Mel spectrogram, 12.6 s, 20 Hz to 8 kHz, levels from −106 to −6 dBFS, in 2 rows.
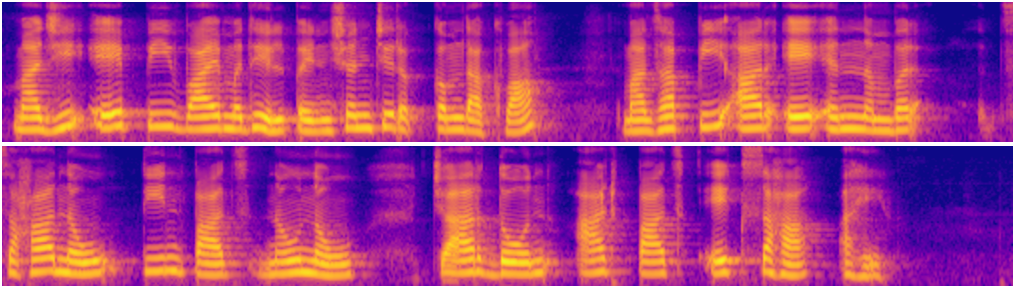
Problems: constant background noise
